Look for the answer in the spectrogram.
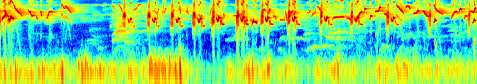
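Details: Energetic sooty-headed bulbul, garuda variety, pouring out bursts of shrill, slurred whistles and clipped chirps, separated by brief gaps, over light low-pitched background noise.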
